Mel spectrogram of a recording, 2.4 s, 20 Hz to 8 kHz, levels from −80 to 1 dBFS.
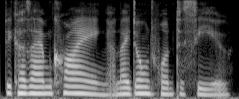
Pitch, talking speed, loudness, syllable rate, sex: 185 Hz, 275 wpm, -17 LUFS, 5.8 syllables/s, female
